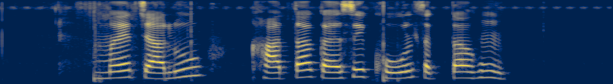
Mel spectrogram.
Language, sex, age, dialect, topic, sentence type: Hindi, female, 18-24, Awadhi Bundeli, banking, question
